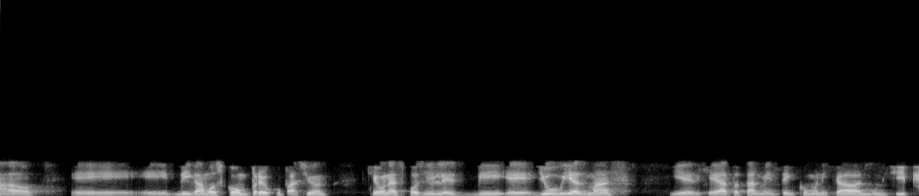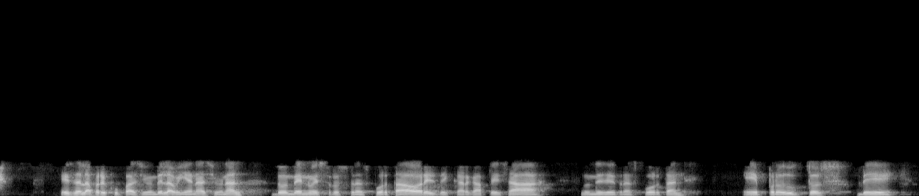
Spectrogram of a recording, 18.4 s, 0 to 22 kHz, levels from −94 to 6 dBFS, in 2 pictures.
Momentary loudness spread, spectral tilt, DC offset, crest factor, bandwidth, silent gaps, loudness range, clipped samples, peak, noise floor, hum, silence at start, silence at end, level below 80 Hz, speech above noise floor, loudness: 10 LU; -10.5 dB/octave; under 0.1%; 18 dB; 4.1 kHz; none; 3 LU; under 0.1%; -2 dBFS; -63 dBFS; none; 0 s; 0.25 s; -60 dBFS; 45 dB; -19 LUFS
